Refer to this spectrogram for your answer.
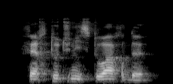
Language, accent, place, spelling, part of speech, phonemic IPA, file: French, France, Lyon, faire toute une histoire de, verb, /fɛʁ tu.t‿y.n‿is.twaʁ də/, LL-Q150 (fra)-faire toute une histoire de.wav
- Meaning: to make a big thing out of, to make a meal of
